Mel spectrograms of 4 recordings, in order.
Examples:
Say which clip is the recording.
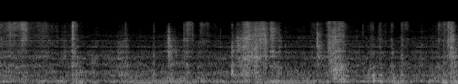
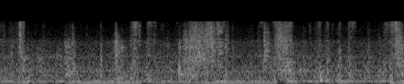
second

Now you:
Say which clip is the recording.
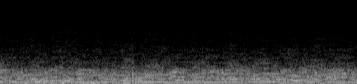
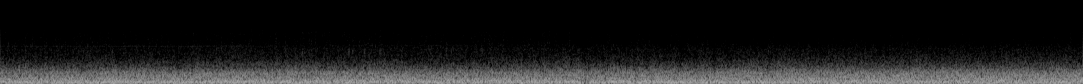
second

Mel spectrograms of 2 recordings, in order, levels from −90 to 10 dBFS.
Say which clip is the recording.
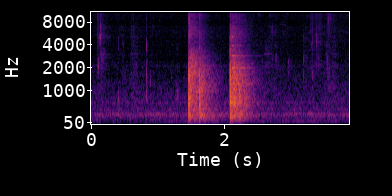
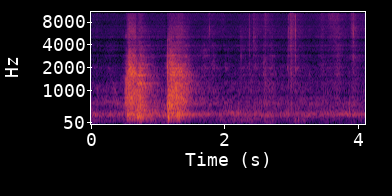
first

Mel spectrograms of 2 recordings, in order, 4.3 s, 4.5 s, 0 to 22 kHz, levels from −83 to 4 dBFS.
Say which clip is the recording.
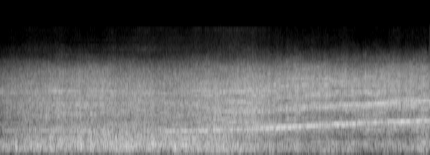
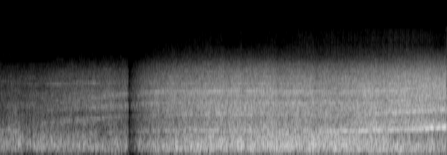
second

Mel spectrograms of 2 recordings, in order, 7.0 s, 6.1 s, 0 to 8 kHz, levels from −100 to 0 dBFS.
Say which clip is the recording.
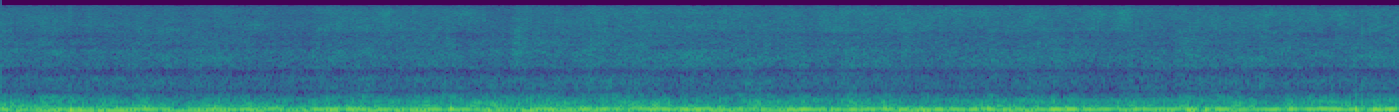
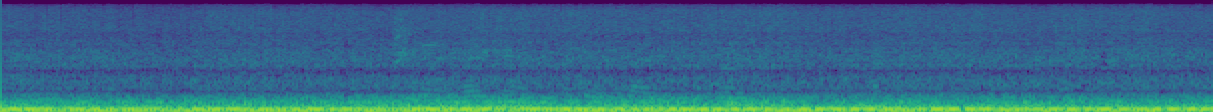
second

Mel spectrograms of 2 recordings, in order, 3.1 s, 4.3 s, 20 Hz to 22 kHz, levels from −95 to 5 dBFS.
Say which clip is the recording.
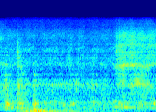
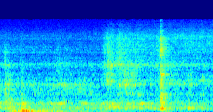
second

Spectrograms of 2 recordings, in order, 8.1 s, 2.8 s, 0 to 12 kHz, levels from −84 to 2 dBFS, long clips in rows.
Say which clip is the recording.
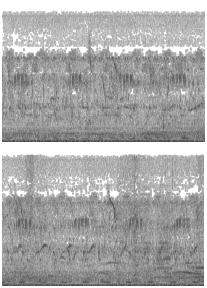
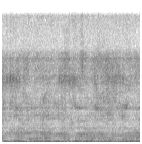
first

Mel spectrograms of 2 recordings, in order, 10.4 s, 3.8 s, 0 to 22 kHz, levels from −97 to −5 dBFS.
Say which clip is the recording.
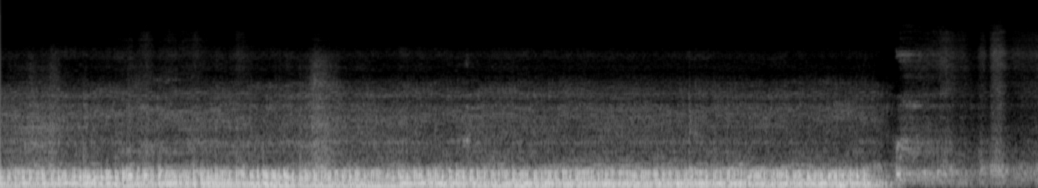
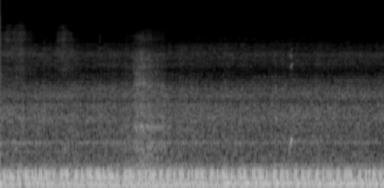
second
